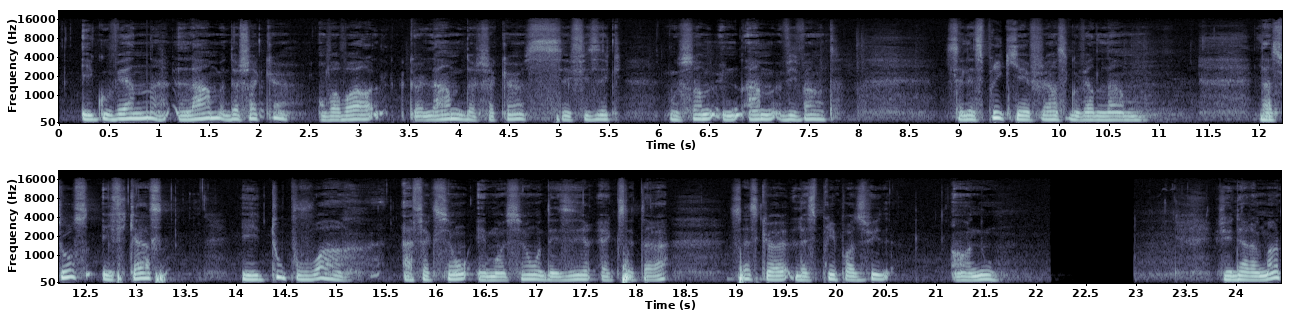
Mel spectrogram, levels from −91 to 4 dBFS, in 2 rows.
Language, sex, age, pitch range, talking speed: French, male, 60-79, 130-175 Hz, 110 wpm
